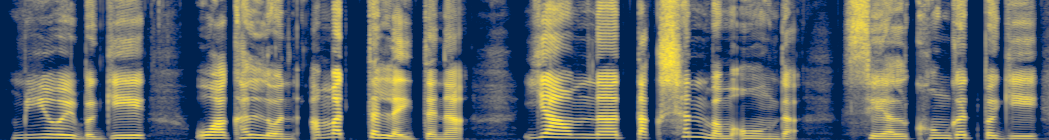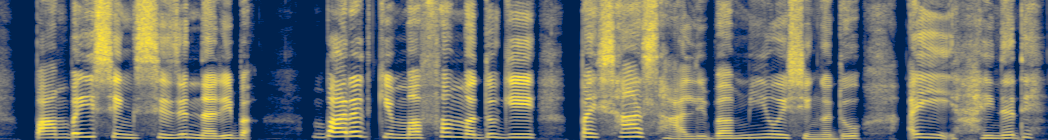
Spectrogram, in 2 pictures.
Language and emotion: Manipuri, disgusted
